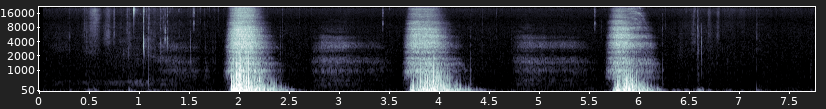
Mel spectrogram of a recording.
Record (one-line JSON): {"exhalation_length": "7.8 s", "exhalation_amplitude": 18075, "exhalation_signal_mean_std_ratio": 0.29, "survey_phase": "beta (2021-08-13 to 2022-03-07)", "age": "65+", "gender": "Female", "wearing_mask": "No", "symptom_none": true, "smoker_status": "Ex-smoker", "respiratory_condition_asthma": false, "respiratory_condition_other": false, "recruitment_source": "REACT", "submission_delay": "0 days", "covid_test_result": "Negative", "covid_test_method": "RT-qPCR"}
